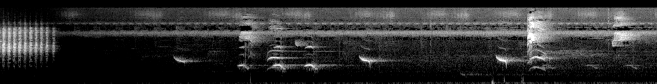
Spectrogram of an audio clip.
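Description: Trumpet manucode: a string of short, downslurred nasal calls, roughly one a second, after an opening buzzy rattle, with a thin, steady high insect whine behind.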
